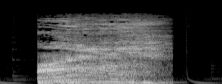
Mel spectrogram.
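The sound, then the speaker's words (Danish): A single loud, rough monster growl from a horror film, lasting over a second, harsh and raspy with a deep rumbling undertone, starting abruptly and trailing off, followed by a brief faint rustle. “Det er faktisk fra en gyserfilm.”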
